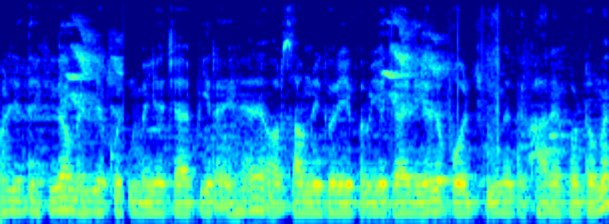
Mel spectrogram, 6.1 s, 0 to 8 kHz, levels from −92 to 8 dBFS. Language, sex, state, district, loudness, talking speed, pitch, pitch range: Hindi, male, Uttar Pradesh, Jalaun, -35 LUFS, 255 wpm, 100 Hz, 100-110 Hz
